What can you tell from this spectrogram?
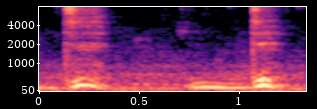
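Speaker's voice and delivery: D as a short "duh", not the letter name; isolated letter sound. Shown as a demonstration. Teacher giving children the first sound of dog, D as short "duh". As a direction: tap out D as a brief plosive "d", pause between. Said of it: "What sound?".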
